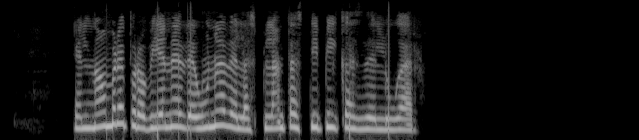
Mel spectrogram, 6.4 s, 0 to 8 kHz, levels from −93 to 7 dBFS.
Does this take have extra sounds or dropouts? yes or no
no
